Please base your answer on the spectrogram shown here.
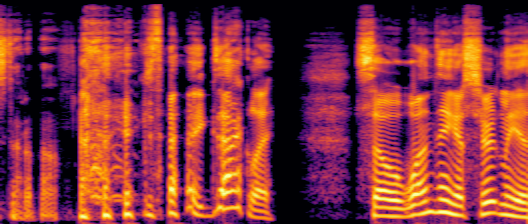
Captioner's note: laughing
